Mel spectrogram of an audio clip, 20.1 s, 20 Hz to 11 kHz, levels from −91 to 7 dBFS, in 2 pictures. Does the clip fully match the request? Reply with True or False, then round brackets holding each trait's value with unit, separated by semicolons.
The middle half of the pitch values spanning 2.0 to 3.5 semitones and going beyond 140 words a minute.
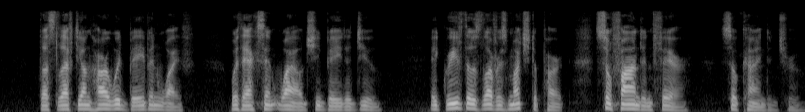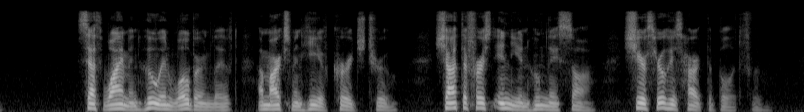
False (4.7 semitones; 160 wpm)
